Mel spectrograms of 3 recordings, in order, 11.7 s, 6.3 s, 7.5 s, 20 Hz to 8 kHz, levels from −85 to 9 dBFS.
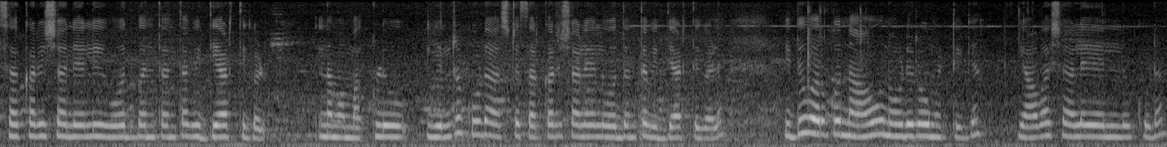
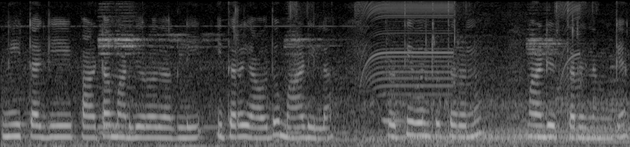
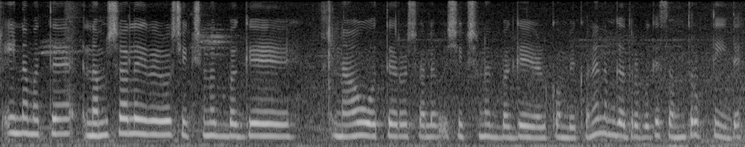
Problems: background sounds at intervals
